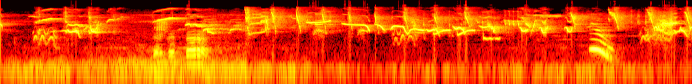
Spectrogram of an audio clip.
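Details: Oriental magpie-robin heard in fighting song intended to trigger caged birds to sing in contest practice; scattered sharp notes at first, then a fast run of clipped whistles and wavy phrases ending in a falling slur.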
